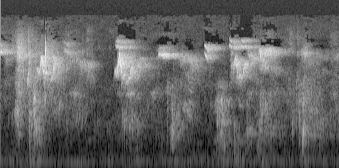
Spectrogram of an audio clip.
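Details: After Jade bites it hard, baby monkey Jinx cries loudly, giving shrill high-pitched squeals about once a second in uneven bursts, over a low background hum.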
